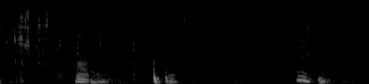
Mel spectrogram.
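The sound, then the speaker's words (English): Crisp crunching of salt and vinegar potato chips in a few short bursts, mixed with muffled, wordless vocal sounds between bites. “It smells like, if you didn't know what this chip was, it just smells like a regular Lay's chip, like a classic.”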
